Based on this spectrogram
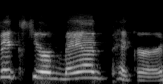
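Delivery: put-on Texan accent. Saying a book title aloud for fun: Texan accent. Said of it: "I wanna say it in a, in a Texan way".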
